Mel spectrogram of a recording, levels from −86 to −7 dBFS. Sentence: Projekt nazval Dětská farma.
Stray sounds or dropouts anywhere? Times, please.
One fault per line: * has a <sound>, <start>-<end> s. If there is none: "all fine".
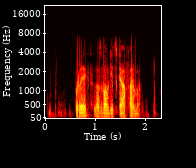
all fine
